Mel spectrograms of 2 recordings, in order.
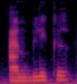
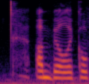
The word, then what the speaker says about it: umbilical: And my logic for diaspora is that I can't pronounce that word correct me. Ambilical cord. Umbilical cord.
